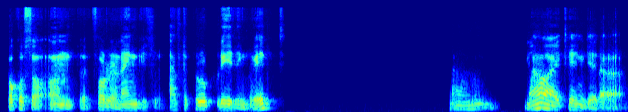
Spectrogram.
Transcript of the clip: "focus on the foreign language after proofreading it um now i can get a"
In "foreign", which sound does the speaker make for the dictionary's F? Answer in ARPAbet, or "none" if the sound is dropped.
F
